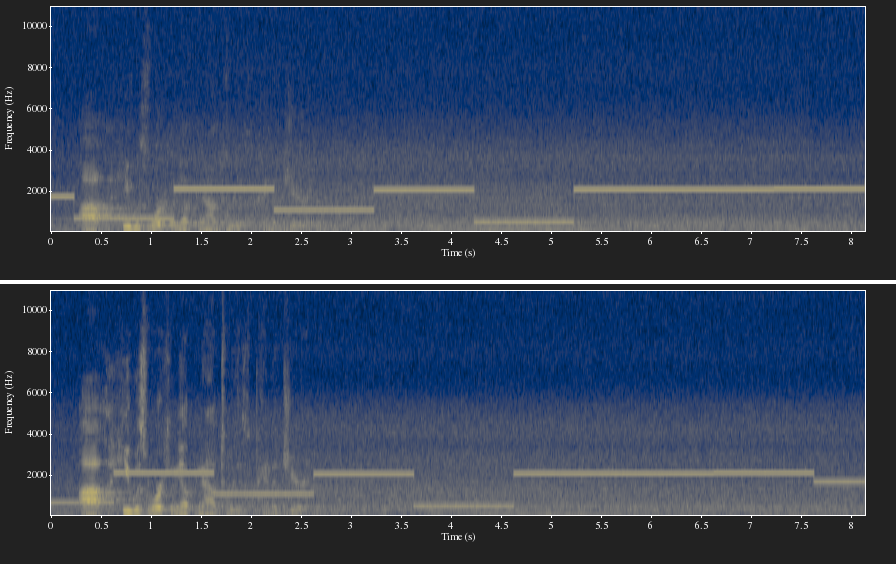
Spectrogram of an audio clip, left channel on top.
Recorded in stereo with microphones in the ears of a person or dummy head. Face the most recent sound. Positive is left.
turn(degrees=-80)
